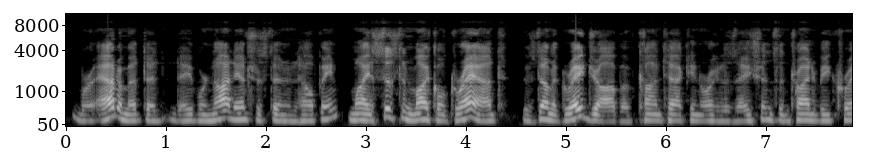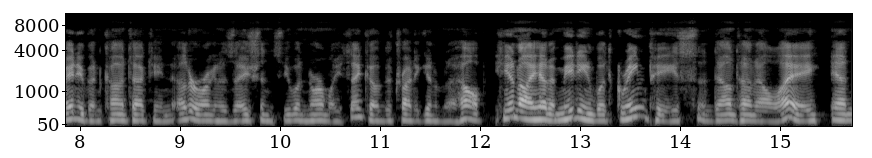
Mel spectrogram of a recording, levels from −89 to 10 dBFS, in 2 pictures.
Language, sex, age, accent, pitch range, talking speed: English, male, 60-79, American, 130-155 Hz, 205 wpm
